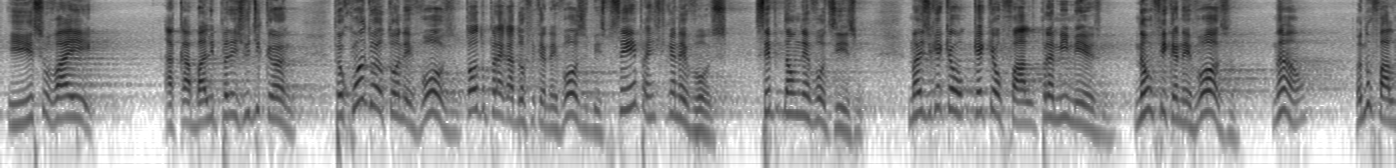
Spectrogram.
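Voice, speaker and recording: A man's voice: extremely high pitch, fairly bright tone, big-room sound. A man, a bishop teaching a preaching course, speaking emphatically and firing rhetorical questions at his class. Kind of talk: church classroom lecture.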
